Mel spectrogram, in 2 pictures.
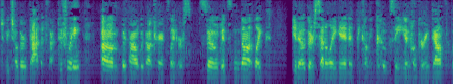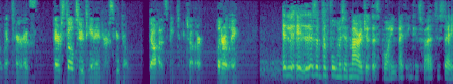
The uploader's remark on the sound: We would like to apologize for the compromised audio quality of this episode.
